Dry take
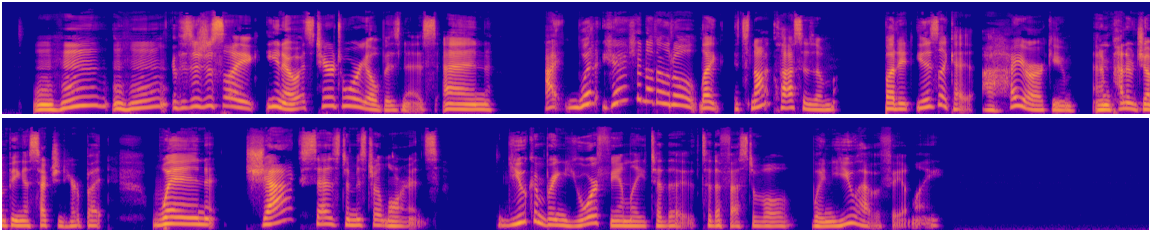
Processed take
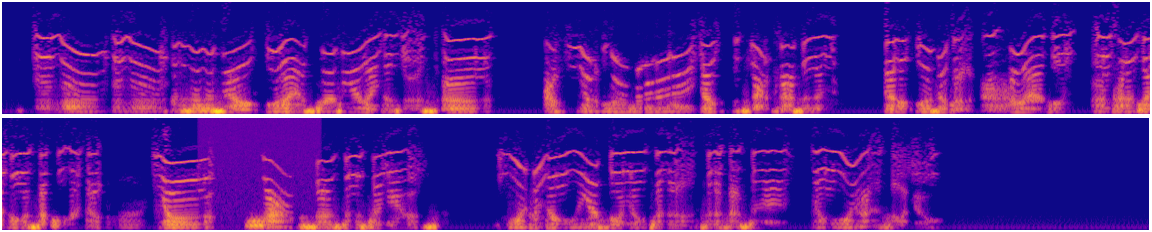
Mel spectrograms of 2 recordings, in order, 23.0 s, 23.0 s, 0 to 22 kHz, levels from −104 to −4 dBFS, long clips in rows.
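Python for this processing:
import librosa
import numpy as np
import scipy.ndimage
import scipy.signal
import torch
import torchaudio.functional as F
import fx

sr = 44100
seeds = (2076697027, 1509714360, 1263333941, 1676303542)

y = fx.octave_mirror(x, sr, pivot_hz=1000.0)
y = fx.quant_dither(y, sr, seeds[0], bits=10, dither='triangular', at=(13.43, 14.66), fade=0.02)
y = F.gain(torch.from_numpy(y), -4.0).numpy()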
